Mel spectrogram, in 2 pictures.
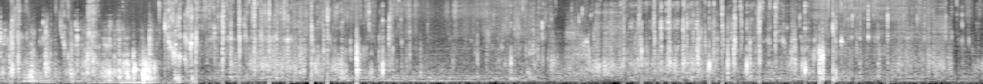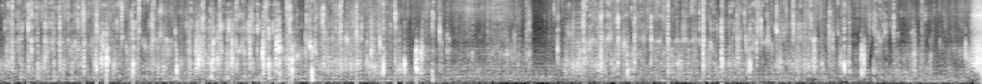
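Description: Close-miked wet chewing and lip-smacking of soft chocolate crepe cake layered with whipped cream: a steady run of small sticky clicks and squelches.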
